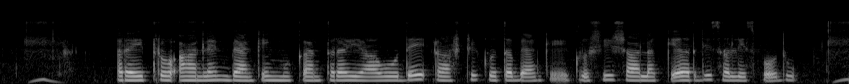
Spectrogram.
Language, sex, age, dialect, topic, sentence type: Kannada, female, 31-35, Mysore Kannada, agriculture, statement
